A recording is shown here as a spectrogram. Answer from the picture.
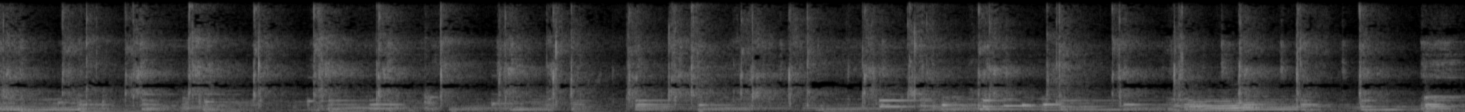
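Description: Tap shoes striking a concrete floor in a tap dance routine, in quick runs of sharp clicks over recorded music.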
